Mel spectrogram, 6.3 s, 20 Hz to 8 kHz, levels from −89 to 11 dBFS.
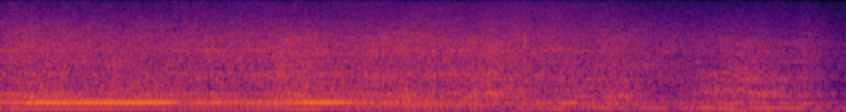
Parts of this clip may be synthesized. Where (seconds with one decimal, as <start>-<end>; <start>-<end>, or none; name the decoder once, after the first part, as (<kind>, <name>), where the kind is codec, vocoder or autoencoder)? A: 2.4-4.5 (codec, DAC)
